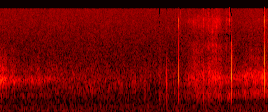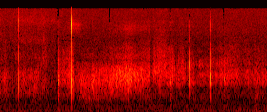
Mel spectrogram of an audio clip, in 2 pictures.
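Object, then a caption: Hardcover book with glossy cardboard cover. Long acrylic nails on one hand make slow scratching strokes across the glossy, paper-covered cardboard cover of a thick hardcover book lying flat and solid. A soft, quiet scratching rasp centered in the midrange swells and fades, broken by about fifteen short, bright clicks that die away instantly.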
